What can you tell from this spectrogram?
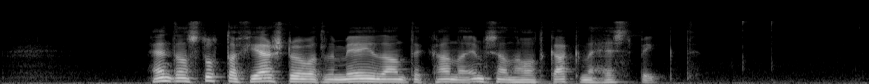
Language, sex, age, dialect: Faroese, male, 61+, Suðurstreymoy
